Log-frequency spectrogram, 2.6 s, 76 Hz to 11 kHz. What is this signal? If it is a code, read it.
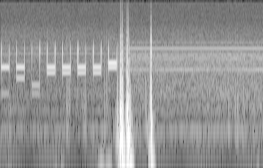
Multi-frequency trunk signalling, heard as fast pairs of tones, tones of about 90 ms. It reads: 10000ST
